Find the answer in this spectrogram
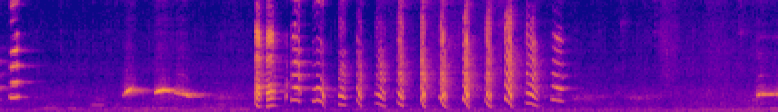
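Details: Talking parrot giving a few soft whistles, then a fast, even train of about fourteen sharp descending chirps, ending with a faint whistle.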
